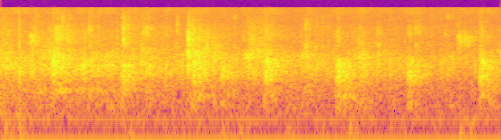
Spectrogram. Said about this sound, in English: I thought it's a good place to put your hands together for the Lord.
